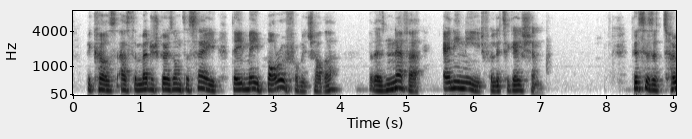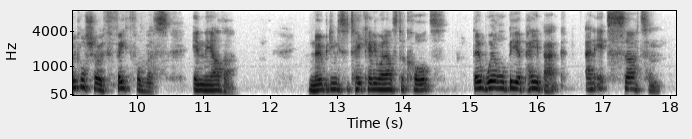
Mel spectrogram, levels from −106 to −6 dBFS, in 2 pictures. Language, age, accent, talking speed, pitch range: English, 30-49, British, 155 wpm, 135-180 Hz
